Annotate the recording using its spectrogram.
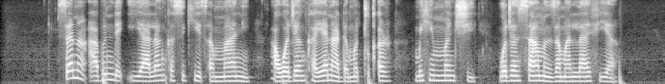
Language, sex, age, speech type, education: Hausa, female, 30-45, spontaneous, tertiary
